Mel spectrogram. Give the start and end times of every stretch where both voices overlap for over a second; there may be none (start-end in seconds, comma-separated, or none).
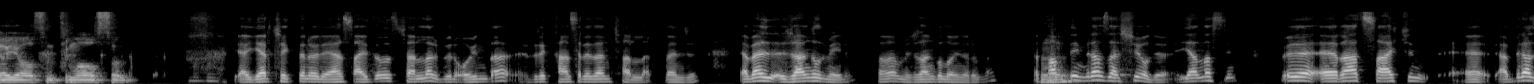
none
